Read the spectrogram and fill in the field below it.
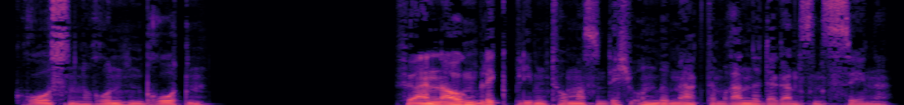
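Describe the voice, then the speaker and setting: A man's voice: low-pitched, darkish tone, no echo, clean studio sound. A man narrating an audiobook in the first person, with a terse, gritty, tense delivery.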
